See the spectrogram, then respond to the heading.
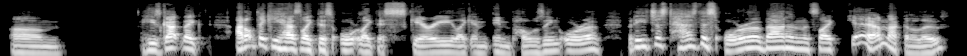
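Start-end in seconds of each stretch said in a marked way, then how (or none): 8.4-9.4 terrible put-on Australian accent, pitched up. Describing a man's aura, voicing his attitude in a terrible Australian accent. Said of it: "terrible Australian accent".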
